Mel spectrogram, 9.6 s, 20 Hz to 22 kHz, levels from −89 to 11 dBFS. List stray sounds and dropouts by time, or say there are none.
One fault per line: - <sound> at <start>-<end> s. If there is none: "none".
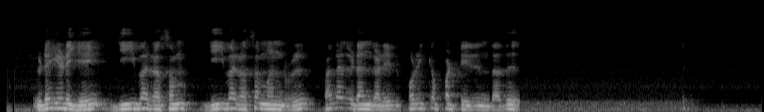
none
